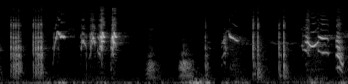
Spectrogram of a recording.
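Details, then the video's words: Javan myna singing its full repertoire by day in front of a house: a jumble of harsh broadband rasps mixed with clear whistled notes near the top, delivered in quick uneven bursts. "Suara Burung Jalak Kebo GAcor Bongkar Isian Siang Hari Di Depan Rumah"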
